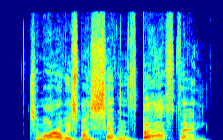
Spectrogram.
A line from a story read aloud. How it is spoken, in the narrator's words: Thomas happily exclaims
